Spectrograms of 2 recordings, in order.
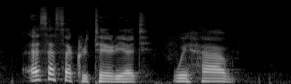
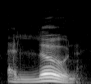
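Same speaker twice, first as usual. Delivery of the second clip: alone punched much louder; stress on alone; 13 dB louder than usual. Real, not acted. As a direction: hit the word alone hard, with a falling tune. Stressing a parish's wealth.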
